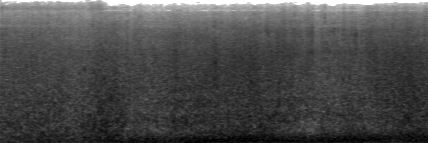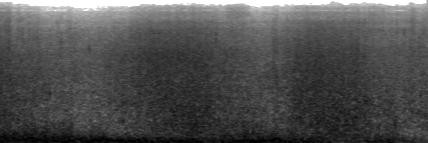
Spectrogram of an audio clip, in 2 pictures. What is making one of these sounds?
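Wind gusts outdoors.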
